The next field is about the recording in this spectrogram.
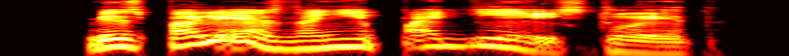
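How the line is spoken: Grumbling goblin. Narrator (Russian): проворчал гоблин

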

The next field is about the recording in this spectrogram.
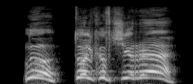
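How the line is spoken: Peasant howling. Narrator (Russian): взвыл кто-то из крестьян

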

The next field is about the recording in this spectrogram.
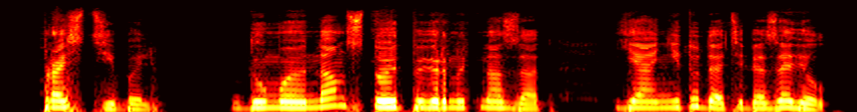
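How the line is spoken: Amused snort. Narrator (Russian): хмыкнул Ти

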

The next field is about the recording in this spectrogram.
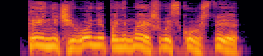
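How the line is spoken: Howling. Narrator (Russian): взвыл Людвиг

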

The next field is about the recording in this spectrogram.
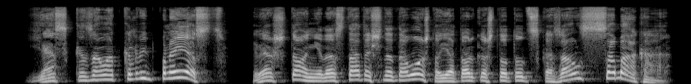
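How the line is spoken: Shrieking. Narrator (Russian): взвизгнул турок

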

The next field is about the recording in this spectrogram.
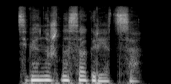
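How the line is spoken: Whisper. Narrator (Russian): прошептала я

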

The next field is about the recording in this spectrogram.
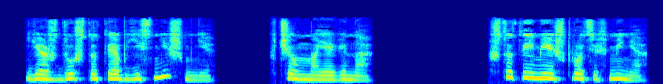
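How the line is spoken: Quiet voice. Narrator (Russian): сказала Джулия, наконец, тихим голосом

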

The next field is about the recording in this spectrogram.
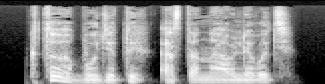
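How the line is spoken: Snorting. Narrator (Russian): фыркнула она

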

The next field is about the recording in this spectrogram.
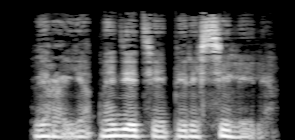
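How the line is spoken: Mumbling. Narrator (Russian): бормочу я

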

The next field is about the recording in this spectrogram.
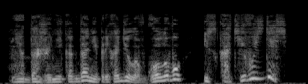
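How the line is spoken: Excited whisper. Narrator (Russian): взволнованно прошептала она

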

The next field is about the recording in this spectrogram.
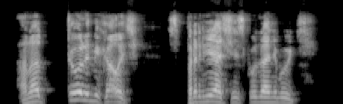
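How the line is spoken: Doomed moan. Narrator (Russian): обреченно застонал

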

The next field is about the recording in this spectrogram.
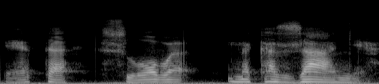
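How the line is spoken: Inkwell whispering. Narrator (Russian): шепотом сказала чернильница

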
